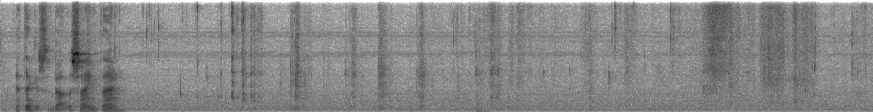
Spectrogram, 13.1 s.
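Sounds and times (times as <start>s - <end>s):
chewing crunchy crackers: 2.1s - 10.3s
paper napkin rustling: 10.4s - 13.0s.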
